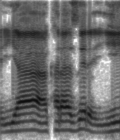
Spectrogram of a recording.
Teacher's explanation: ইয়ার উচ্চারণ হবে জিব্বার মধ্যখান থেকে, কারণ ইয়ার মাখরাজ জিব্বার মধ্যখান থেকে।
